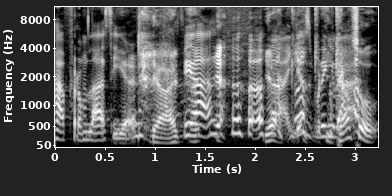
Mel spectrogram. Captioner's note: laughter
